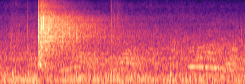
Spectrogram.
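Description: A single stick striking once with a sharp crack about half a second in, its echo trailing off in the gym hall.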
